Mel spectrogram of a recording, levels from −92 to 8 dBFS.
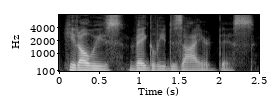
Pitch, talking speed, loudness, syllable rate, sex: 110 Hz, 145 wpm, -18 LUFS, 4.9 syllables/s, male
